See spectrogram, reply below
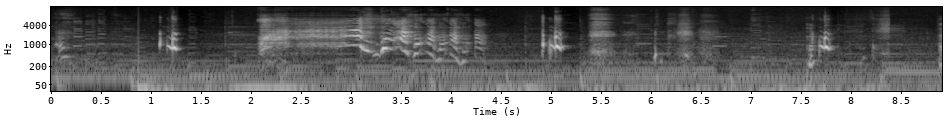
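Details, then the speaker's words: A small baby, held and wiggling while being settled to sleep, gives three short, sharp hiccups a few seconds apart with a brief baby vocal sound between, over background music; infant hiccups. "how come nobody told me baby hiccups were the cutest thing ever"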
